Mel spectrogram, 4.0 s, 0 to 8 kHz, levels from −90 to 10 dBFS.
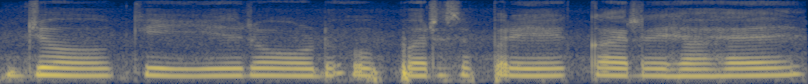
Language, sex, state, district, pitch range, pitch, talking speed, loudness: Punjabi, female, Punjab, Kapurthala, 210-220 Hz, 215 Hz, 120 wpm, -17 LUFS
